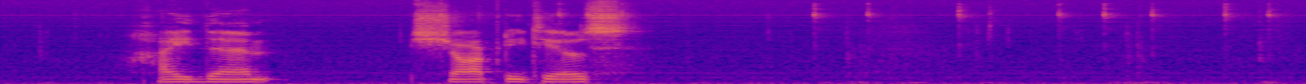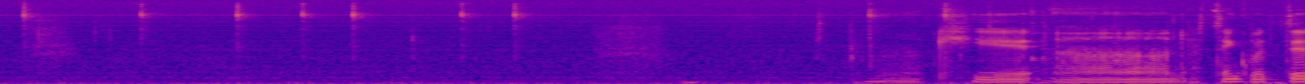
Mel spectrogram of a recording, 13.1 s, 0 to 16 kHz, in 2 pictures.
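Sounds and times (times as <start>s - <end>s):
mouse and keyboard clicking: 4.0s - 9.2s, 10.6s - 11.0s.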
